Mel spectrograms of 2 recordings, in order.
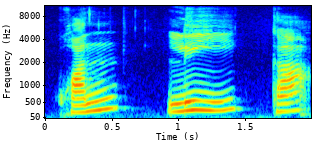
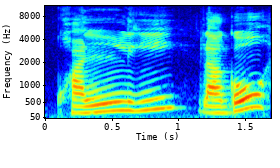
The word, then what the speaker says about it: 관리: 관리가 아니에요. 관리라고 해요. 영어에 L 발음처럼 부드럽게 넘어가세요.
